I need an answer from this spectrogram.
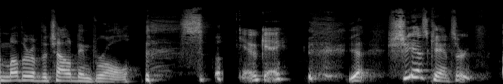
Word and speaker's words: Raul: I never thought about the fact that Raul rhymes with towel has a mother.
